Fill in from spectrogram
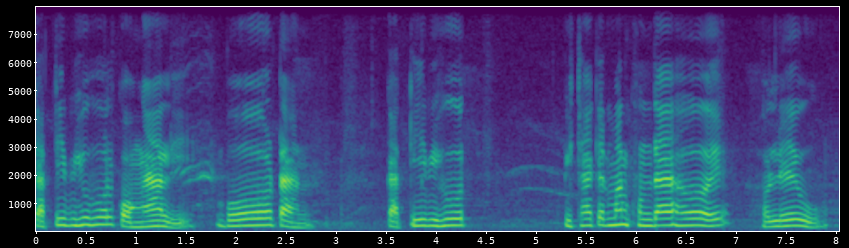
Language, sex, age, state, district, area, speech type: Assamese, female, 60+, Assam, Golaghat, urban, spontaneous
